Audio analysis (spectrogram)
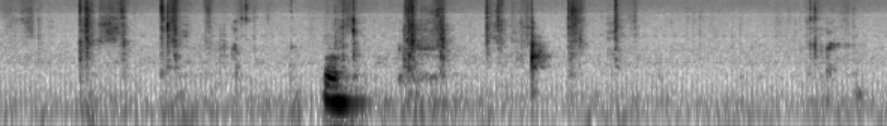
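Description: Tarot cards being shuffled in short, crisp riffles and slaps at close range, with a voice talking over the shuffling.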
